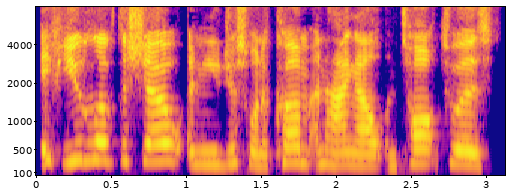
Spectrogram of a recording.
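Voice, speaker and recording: A woman's voice: high voice, fast, a bit bright, no echo, studio quality. A woman co-hosting a podcast at a desk microphone, talking casually in a slangy, salty way. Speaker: podcast co-host.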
